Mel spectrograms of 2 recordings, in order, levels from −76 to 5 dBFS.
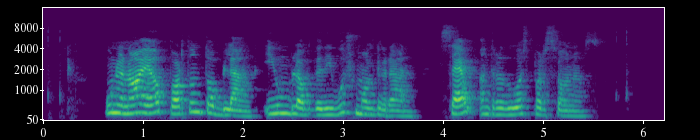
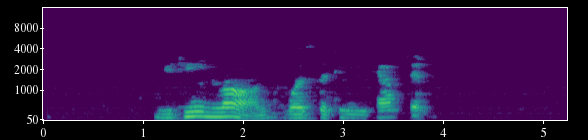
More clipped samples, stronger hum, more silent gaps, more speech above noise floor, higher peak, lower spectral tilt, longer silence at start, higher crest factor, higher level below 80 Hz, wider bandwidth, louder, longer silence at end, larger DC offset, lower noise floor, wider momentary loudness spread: neither; neither; neither; second, 39 dB vs 49 dB; first, 0 dBFS vs -6 dBFS; second, -6.5 dB/octave vs -12 dB/octave; second, 0.6 s vs 1.1 s; about the same, 18 dB vs 18 dB; second, -72 dBFS vs -56 dBFS; first, 8.6 kHz vs 4.5 kHz; first, -18 LUFS vs -22 LUFS; second, 0.8 s vs 1.4 s; neither; second, -57 dBFS vs -70 dBFS; about the same, 14 LU vs 15 LU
